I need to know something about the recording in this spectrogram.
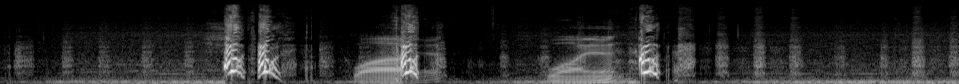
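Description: A dog pants quickly and steadily.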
